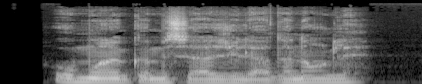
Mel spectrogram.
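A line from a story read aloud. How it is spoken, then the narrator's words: Exclamation. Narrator (French): s'écria-t-il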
